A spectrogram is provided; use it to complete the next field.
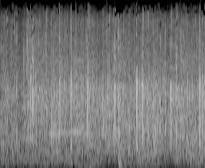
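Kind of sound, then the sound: crowd, audience applause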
